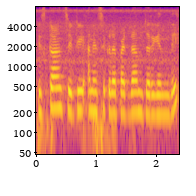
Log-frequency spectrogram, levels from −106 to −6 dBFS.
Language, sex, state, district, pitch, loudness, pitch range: Telugu, female, Andhra Pradesh, Annamaya, 205 Hz, -15 LUFS, 200-215 Hz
